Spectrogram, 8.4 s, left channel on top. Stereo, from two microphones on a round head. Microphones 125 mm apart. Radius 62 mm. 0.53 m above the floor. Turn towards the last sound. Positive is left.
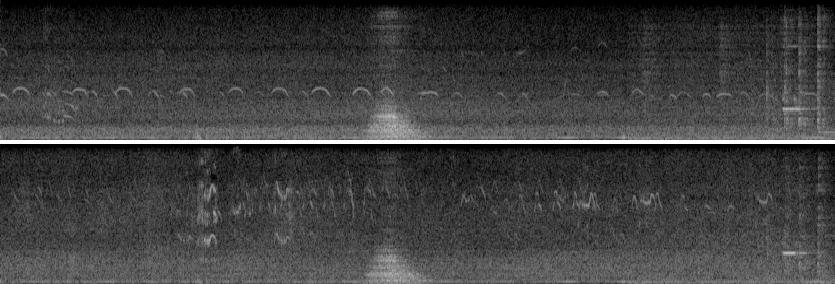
turn(degrees=75)  # may be behind; listen again after turning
